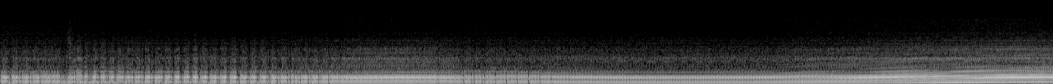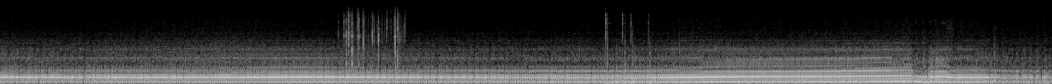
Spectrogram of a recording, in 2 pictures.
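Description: A motorcycle engine hums steadily close by, its pitch rising as it speeds up.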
